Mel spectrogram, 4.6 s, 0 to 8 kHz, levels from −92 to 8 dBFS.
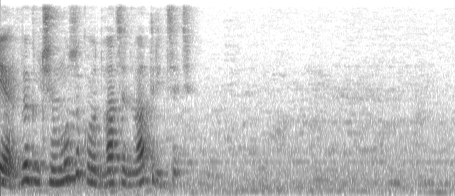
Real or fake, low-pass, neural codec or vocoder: real; 7.2 kHz; none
